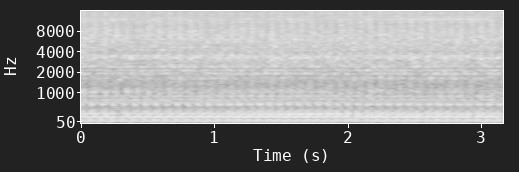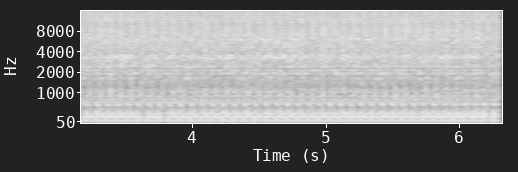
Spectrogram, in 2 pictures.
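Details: Chevy 307 small-block V8 in a 1965 C10, first start in 20+ years, run briefly without exhaust manifolds: loud raw open-port idle with uneven lumpy beat that stumbles; ignition timing was wrong, later fixed.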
